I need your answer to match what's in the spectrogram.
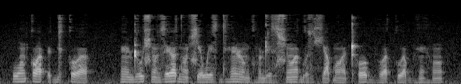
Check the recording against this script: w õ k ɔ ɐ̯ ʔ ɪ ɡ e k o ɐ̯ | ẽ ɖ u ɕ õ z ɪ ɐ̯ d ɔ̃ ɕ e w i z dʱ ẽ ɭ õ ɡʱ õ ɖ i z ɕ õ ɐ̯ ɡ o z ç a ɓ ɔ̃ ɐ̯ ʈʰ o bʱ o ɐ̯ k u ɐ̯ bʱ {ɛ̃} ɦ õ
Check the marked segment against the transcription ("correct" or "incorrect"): incorrect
